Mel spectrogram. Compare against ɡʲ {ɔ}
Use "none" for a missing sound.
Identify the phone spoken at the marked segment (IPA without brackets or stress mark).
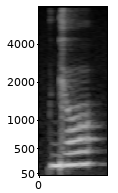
ɔ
